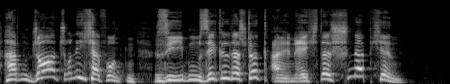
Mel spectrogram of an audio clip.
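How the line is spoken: Loud announcement to crowd. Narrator (German): verkündete Fred laut der aufgeregten Schülerschar

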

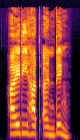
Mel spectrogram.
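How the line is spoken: Plain. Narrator (German): sagte sie

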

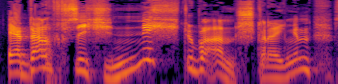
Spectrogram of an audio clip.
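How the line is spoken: Sharp. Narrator (German): sagte Frau Krieg scharf

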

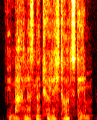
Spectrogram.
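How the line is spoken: Quiet. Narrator (German): sagte er leise

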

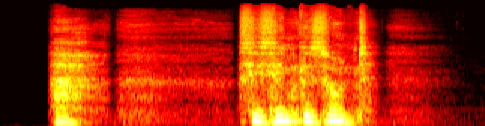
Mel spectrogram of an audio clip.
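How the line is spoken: Gasping. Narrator (German): keuchte

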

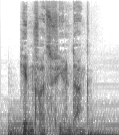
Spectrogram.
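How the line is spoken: Whisper. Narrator (German): flüsterte

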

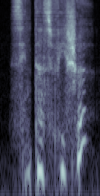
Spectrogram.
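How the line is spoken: Breathy whisper. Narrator (German): hauchte Ginny

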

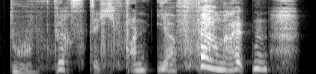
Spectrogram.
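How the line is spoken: Hissed. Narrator (German): zischte ich Jacob zu

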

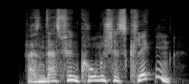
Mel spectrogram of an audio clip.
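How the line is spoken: Calling out. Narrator (German): rief Fred, als sie sich in eine Kurve legten

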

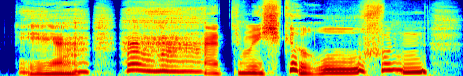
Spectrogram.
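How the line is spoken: Croaking. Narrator (German): krächzte Creature

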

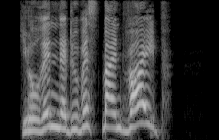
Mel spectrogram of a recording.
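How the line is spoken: Roaring. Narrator (German): brüllte Achat

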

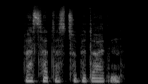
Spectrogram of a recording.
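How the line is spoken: Flat toneless question. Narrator (German): fragte Edward tonlos

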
